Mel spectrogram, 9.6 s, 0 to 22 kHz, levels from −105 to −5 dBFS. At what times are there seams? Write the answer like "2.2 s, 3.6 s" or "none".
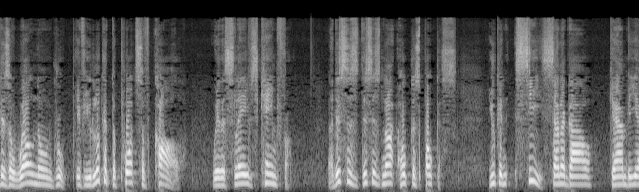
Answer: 1.1 s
